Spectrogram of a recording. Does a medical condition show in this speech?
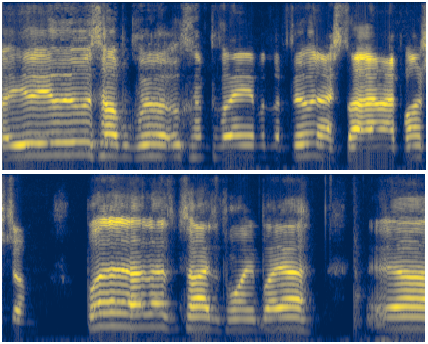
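Yes: traumatic brain injury.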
